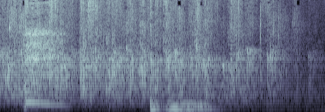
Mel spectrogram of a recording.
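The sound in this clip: Audience applause welcoming a speaker at a Commonwealth Club event: steady clapping that swells early and then gradually thins, with a voice briefly audible over it.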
